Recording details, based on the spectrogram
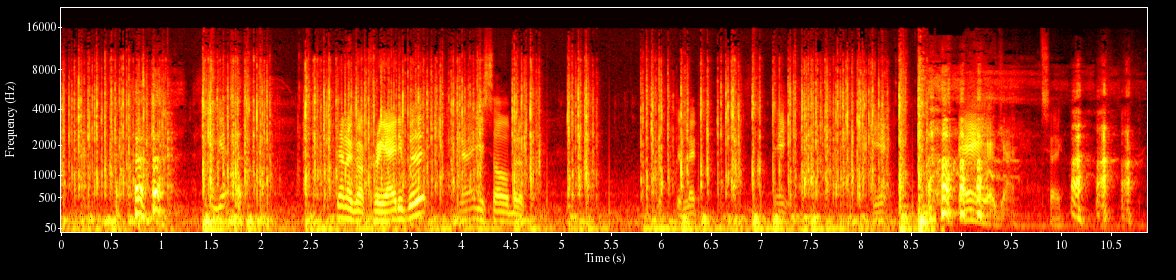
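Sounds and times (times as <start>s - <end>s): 
typing on an old computer keyboard: 0.0s - 8.7s
soft chuckling: 0.6s - 1.4s, 8.7s - 10.8s
speech: 0.7s - 1.8s, 2.8s - 4.8s, 6.2s - 6.6s, 8.8s - 10.5s.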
